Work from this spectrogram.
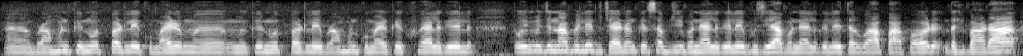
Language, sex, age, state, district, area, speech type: Maithili, female, 45-60, Bihar, Madhubani, rural, spontaneous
